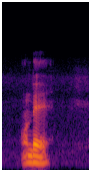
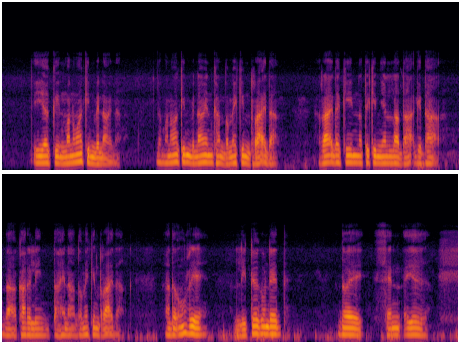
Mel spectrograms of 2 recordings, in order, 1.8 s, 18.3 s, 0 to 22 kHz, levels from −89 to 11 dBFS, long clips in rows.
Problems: none marked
